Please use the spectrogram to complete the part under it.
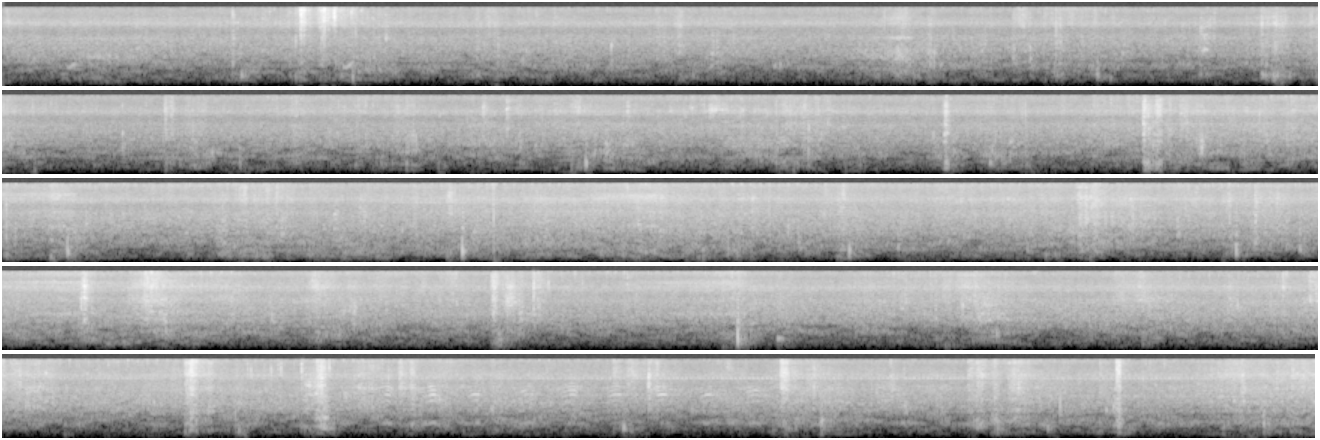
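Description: Footsteps crunch and squelch on a dirt path outdoors.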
